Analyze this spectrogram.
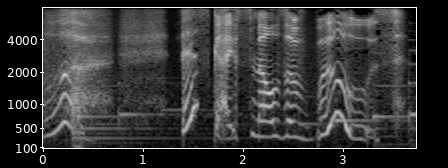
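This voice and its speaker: A squeaky put-on character voice at an extremely high pitch over loud music in the background. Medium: video game. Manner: brisk, casual.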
